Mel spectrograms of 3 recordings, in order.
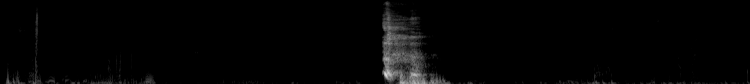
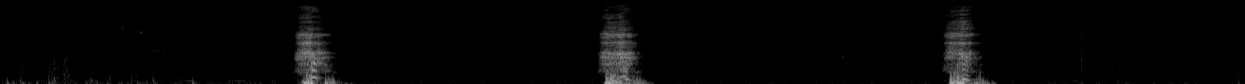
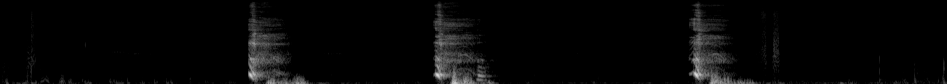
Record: {"cough_length": "7.5 s", "cough_amplitude": 19181, "cough_signal_mean_std_ratio": 0.17, "exhalation_length": "12.5 s", "exhalation_amplitude": 6513, "exhalation_signal_mean_std_ratio": 0.24, "three_cough_length": "9.5 s", "three_cough_amplitude": 17341, "three_cough_signal_mean_std_ratio": 0.21, "survey_phase": "beta (2021-08-13 to 2022-03-07)", "age": "45-64", "gender": "Female", "wearing_mask": "No", "symptom_cough_any": true, "symptom_runny_or_blocked_nose": true, "symptom_fatigue": true, "symptom_change_to_sense_of_smell_or_taste": true, "symptom_loss_of_taste": true, "smoker_status": "Ex-smoker", "respiratory_condition_asthma": false, "respiratory_condition_other": false, "recruitment_source": "Test and Trace", "submission_delay": "1 day", "covid_test_result": "Positive", "covid_test_method": "RT-qPCR", "covid_ct_value": 17.6, "covid_ct_gene": "ORF1ab gene", "covid_ct_mean": 18.3, "covid_viral_load": "1000000 copies/ml", "covid_viral_load_category": "High viral load (>1M copies/ml)"}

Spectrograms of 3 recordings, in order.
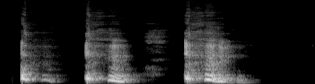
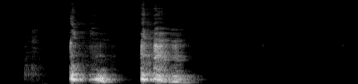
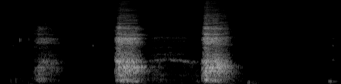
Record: {"three_cough_length": "3.2 s", "three_cough_amplitude": 28209, "three_cough_signal_mean_std_ratio": 0.47, "cough_length": "3.6 s", "cough_amplitude": 27816, "cough_signal_mean_std_ratio": 0.36, "exhalation_length": "3.4 s", "exhalation_amplitude": 7819, "exhalation_signal_mean_std_ratio": 0.36, "survey_phase": "alpha (2021-03-01 to 2021-08-12)", "age": "45-64", "gender": "Male", "wearing_mask": "No", "symptom_shortness_of_breath": true, "symptom_fatigue": true, "symptom_headache": true, "symptom_onset": "13 days", "smoker_status": "Ex-smoker", "respiratory_condition_asthma": true, "respiratory_condition_other": false, "recruitment_source": "REACT", "submission_delay": "2 days", "covid_test_result": "Negative", "covid_test_method": "RT-qPCR"}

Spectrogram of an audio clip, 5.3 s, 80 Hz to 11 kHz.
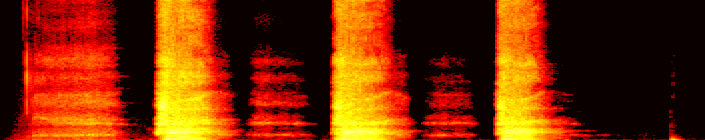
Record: {"exhalation_length": "5.3 s", "exhalation_amplitude": 32768, "exhalation_signal_mean_std_ratio": 0.41, "survey_phase": "beta (2021-08-13 to 2022-03-07)", "age": "45-64", "gender": "Male", "wearing_mask": "No", "symptom_cough_any": true, "symptom_runny_or_blocked_nose": true, "symptom_sore_throat": true, "smoker_status": "Ex-smoker", "respiratory_condition_asthma": false, "respiratory_condition_other": false, "recruitment_source": "REACT", "submission_delay": "4 days", "covid_test_result": "Negative", "covid_test_method": "RT-qPCR", "influenza_a_test_result": "Negative", "influenza_b_test_result": "Negative"}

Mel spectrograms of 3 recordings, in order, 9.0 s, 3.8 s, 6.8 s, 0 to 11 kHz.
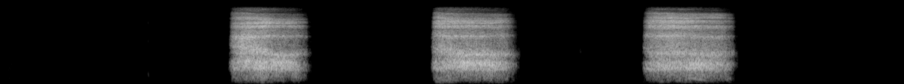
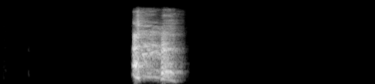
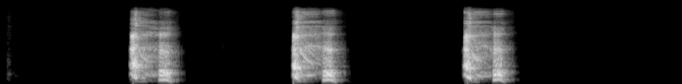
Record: {"exhalation_length": "9.0 s", "exhalation_amplitude": 9803, "exhalation_signal_mean_std_ratio": 0.41, "cough_length": "3.8 s", "cough_amplitude": 27927, "cough_signal_mean_std_ratio": 0.24, "three_cough_length": "6.8 s", "three_cough_amplitude": 28232, "three_cough_signal_mean_std_ratio": 0.28, "survey_phase": "beta (2021-08-13 to 2022-03-07)", "age": "45-64", "gender": "Male", "wearing_mask": "No", "symptom_cough_any": true, "symptom_runny_or_blocked_nose": true, "symptom_sore_throat": true, "symptom_fatigue": true, "symptom_headache": true, "smoker_status": "Never smoked", "respiratory_condition_asthma": false, "respiratory_condition_other": false, "recruitment_source": "Test and Trace", "submission_delay": "2 days", "covid_test_result": "Positive", "covid_test_method": "LFT"}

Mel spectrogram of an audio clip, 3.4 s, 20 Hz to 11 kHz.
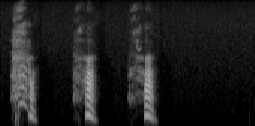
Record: {"exhalation_length": "3.4 s", "exhalation_amplitude": 7316, "exhalation_signal_mean_std_ratio": 0.32, "survey_phase": "beta (2021-08-13 to 2022-03-07)", "age": "18-44", "gender": "Female", "wearing_mask": "No", "symptom_cough_any": true, "symptom_runny_or_blocked_nose": true, "symptom_shortness_of_breath": true, "symptom_sore_throat": true, "symptom_diarrhoea": true, "symptom_fatigue": true, "symptom_fever_high_temperature": true, "symptom_headache": true, "symptom_other": true, "symptom_onset": "6 days", "smoker_status": "Ex-smoker", "respiratory_condition_asthma": true, "respiratory_condition_other": false, "recruitment_source": "Test and Trace", "submission_delay": "2 days", "covid_test_result": "Positive", "covid_test_method": "RT-qPCR", "covid_ct_value": 17.9, "covid_ct_gene": "ORF1ab gene", "covid_ct_mean": 18.3, "covid_viral_load": "970000 copies/ml", "covid_viral_load_category": "Low viral load (10K-1M copies/ml)"}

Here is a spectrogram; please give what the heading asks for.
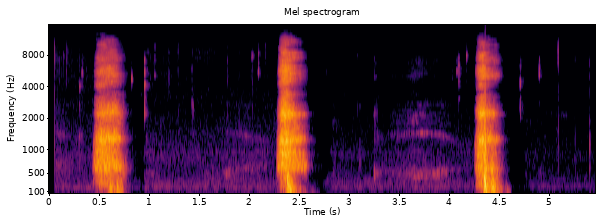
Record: {"exhalation_length": "5.5 s", "exhalation_amplitude": 32767, "exhalation_signal_mean_std_ratio": 0.26, "survey_phase": "beta (2021-08-13 to 2022-03-07)", "age": "45-64", "wearing_mask": "No", "symptom_cough_any": true, "symptom_runny_or_blocked_nose": true, "symptom_sore_throat": true, "symptom_fatigue": true, "symptom_headache": true, "symptom_onset": "3 days", "smoker_status": "Never smoked", "respiratory_condition_asthma": false, "respiratory_condition_other": false, "recruitment_source": "Test and Trace", "submission_delay": "3 days", "covid_test_result": "Positive", "covid_test_method": "RT-qPCR", "covid_ct_value": 28.1, "covid_ct_gene": "N gene"}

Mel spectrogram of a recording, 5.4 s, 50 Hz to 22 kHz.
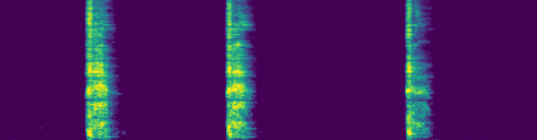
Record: {"three_cough_length": "5.4 s", "three_cough_amplitude": 32768, "three_cough_signal_mean_std_ratio": 0.25, "survey_phase": "beta (2021-08-13 to 2022-03-07)", "age": "65+", "gender": "Male", "wearing_mask": "No", "symptom_cough_any": true, "smoker_status": "Current smoker (11 or more cigarettes per day)", "respiratory_condition_asthma": false, "respiratory_condition_other": false, "recruitment_source": "REACT", "submission_delay": "1 day", "covid_test_result": "Negative", "covid_test_method": "RT-qPCR"}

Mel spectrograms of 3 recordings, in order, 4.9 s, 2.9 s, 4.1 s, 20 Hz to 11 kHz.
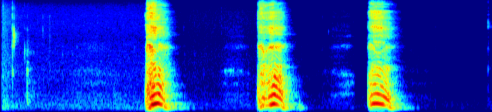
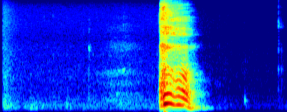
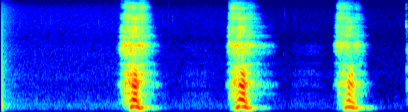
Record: {"three_cough_length": "4.9 s", "three_cough_amplitude": 30682, "three_cough_signal_mean_std_ratio": 0.27, "cough_length": "2.9 s", "cough_amplitude": 32768, "cough_signal_mean_std_ratio": 0.24, "exhalation_length": "4.1 s", "exhalation_amplitude": 28112, "exhalation_signal_mean_std_ratio": 0.27, "survey_phase": "beta (2021-08-13 to 2022-03-07)", "age": "45-64", "gender": "Male", "wearing_mask": "No", "symptom_runny_or_blocked_nose": true, "symptom_fatigue": true, "symptom_onset": "12 days", "smoker_status": "Never smoked", "respiratory_condition_asthma": false, "respiratory_condition_other": false, "recruitment_source": "REACT", "submission_delay": "2 days", "covid_test_result": "Negative", "covid_test_method": "RT-qPCR", "influenza_a_test_result": "Negative", "influenza_b_test_result": "Negative"}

